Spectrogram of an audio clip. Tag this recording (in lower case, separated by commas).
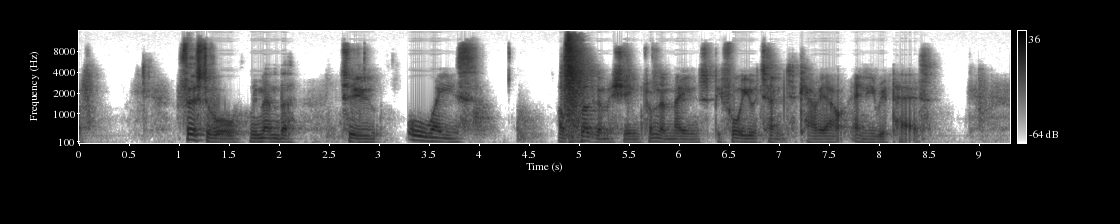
speech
